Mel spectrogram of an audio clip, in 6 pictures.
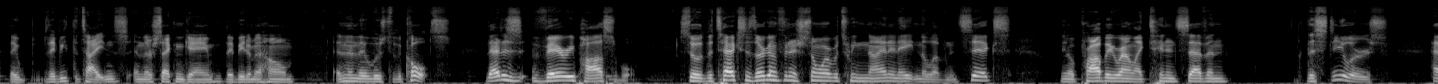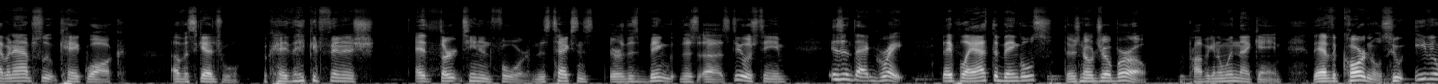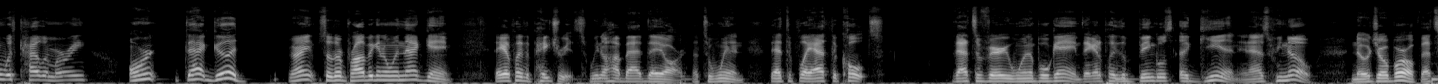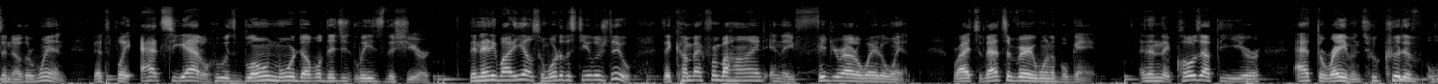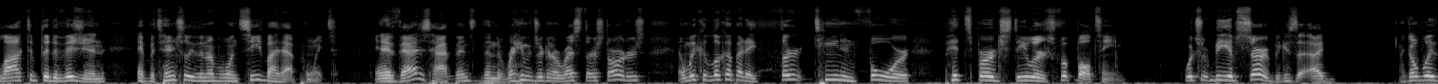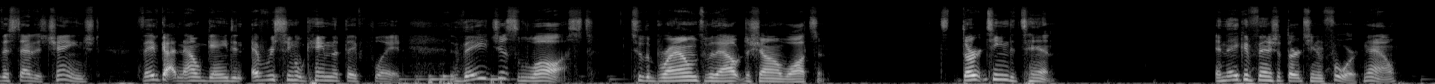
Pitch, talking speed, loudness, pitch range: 155 Hz, 210 wpm, -24 LUFS, 130-185 Hz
